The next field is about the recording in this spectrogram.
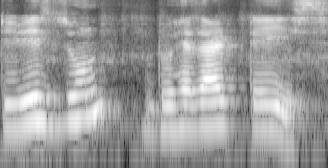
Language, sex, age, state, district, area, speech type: Assamese, female, 60+, Assam, Lakhimpur, rural, spontaneous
